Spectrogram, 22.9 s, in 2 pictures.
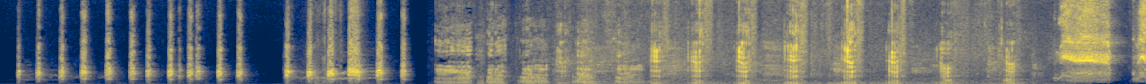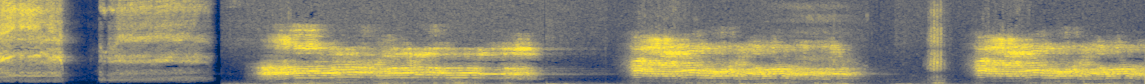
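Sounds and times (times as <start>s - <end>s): chickens clucking: 0.1s - 4.2s
pigs grunting: 4.3s - 17.0s, 17.8s - 22.9s.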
